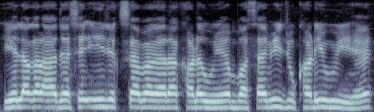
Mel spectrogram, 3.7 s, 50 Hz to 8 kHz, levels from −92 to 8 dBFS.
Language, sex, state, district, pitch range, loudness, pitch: Hindi, male, Madhya Pradesh, Katni, 175-190 Hz, -12 LUFS, 180 Hz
